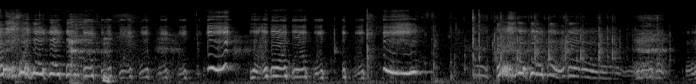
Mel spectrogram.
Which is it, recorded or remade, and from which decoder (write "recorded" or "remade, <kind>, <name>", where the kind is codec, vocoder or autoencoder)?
remade, vocoder, BigVGAN v2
